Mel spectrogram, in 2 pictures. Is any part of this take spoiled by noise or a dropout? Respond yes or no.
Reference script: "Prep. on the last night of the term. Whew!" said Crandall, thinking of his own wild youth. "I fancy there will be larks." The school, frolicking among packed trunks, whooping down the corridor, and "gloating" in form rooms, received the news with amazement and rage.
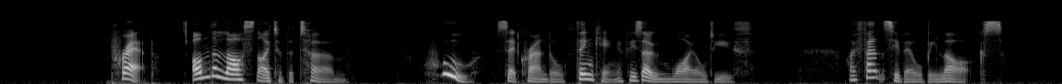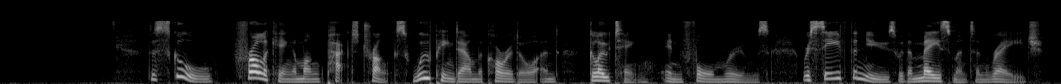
no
